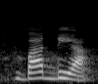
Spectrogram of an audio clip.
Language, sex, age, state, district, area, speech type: Assamese, female, 18-30, Assam, Lakhimpur, rural, read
